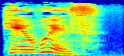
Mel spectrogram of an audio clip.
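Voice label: "herewith", British English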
